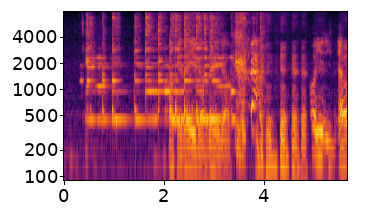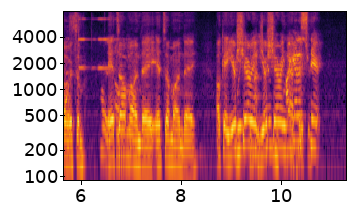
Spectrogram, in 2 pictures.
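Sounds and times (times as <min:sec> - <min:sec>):
bell ringing: 0:00.3 - 0:03.7, 0:05.5 - 0:07.2
speech: 0:02.1 - 0:11.2
laughter: 0:03.4 - 0:06.0, 0:08.9 - 0:10.7.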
